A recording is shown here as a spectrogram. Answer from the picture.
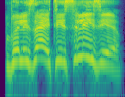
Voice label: gooed by spitter, russian; Producer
